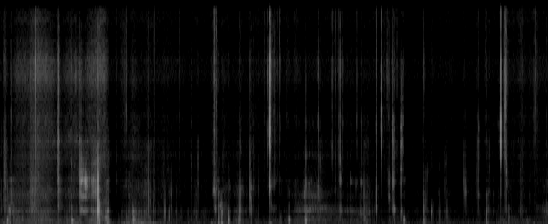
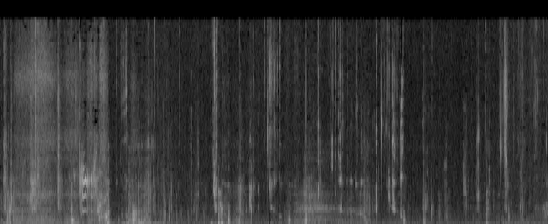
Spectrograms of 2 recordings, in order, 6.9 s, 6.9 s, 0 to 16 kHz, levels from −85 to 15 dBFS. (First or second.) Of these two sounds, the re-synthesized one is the first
